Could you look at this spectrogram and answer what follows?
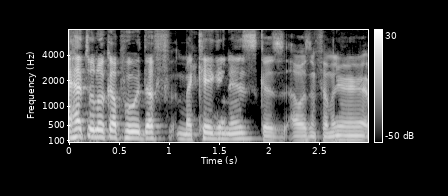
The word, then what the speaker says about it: Duff McKagan: I mean, could you say his name please, because I don't want to butcher it. – Duff McKagan. – McKagan. All right. Yeah. Duff McKagan.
